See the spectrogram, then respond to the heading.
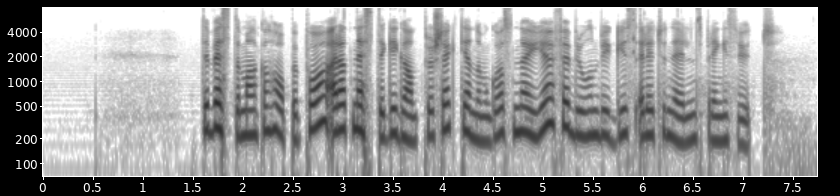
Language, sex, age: Norwegian, female, 28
